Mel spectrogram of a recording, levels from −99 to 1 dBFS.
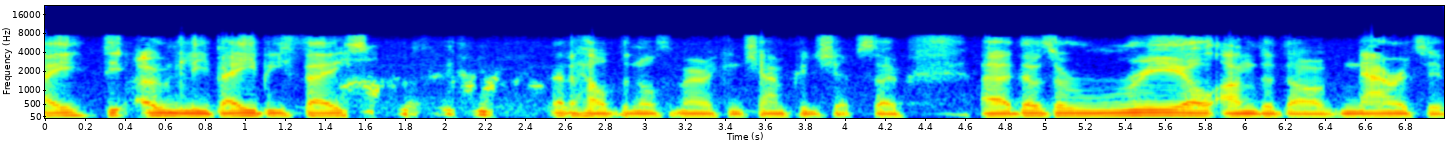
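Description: At 0.44 to 0.52 s the speech dips briefly by about 10 dB. From 1.49 to 2.6 s it falls around 30 dB at worst. This is speech suppressed in double talk, likely the echo canceller attenuating the talker along with loudspeaker echo.

Within that gap, from 1.5 to 1.69 s and again from 2.21 to 2.27 s, the other side's voice leaks through as short scraps roughly 15 dB below the main speech. This is likely residual loudspeaker echo that the canceller left in the microphone signal.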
